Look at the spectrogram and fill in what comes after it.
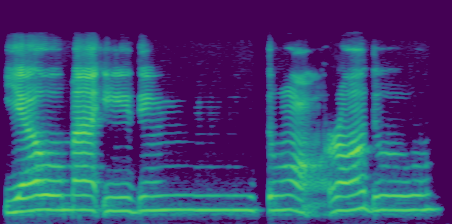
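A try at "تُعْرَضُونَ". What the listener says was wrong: Tu'radu. Rodu. Dotnya juga diangkat lagi. Huruf ainnya di sini alirkan lagi bainiyahnya Umi seperti dia sedikit menekan ke belakang, menyempit ya. menyempit ke belakang. Tu'radu. Rodu. Coba bodnya du.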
